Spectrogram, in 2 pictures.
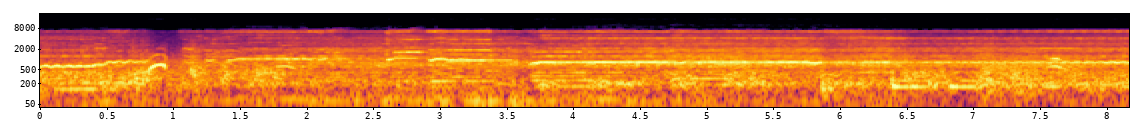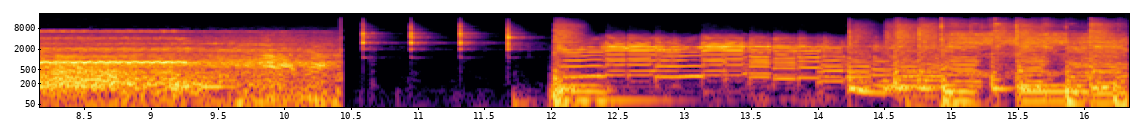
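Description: Music with a long held, wavering note over a full accompaniment. About ten and a half seconds in it cuts out, leaving a second and a half of near silence with four clicks. A different song then starts, first with plucked guitar notes and then with a full rock band.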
